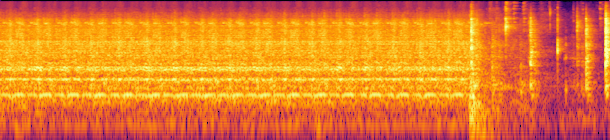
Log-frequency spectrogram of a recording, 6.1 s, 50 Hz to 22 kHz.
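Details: 1968 Land Rover Series 2A 2.25 L, unstarted for about 30 years, cranking with spark plugs removed: smooth, even whirring as the starter spins the engine freely with no compression load, then stops with a few clunks; normal.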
